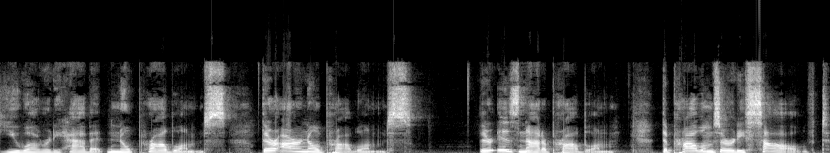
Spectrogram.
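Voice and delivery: ordinary talk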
